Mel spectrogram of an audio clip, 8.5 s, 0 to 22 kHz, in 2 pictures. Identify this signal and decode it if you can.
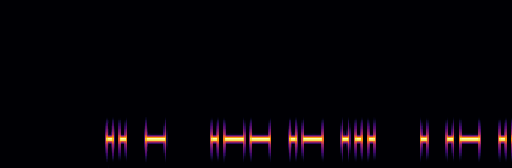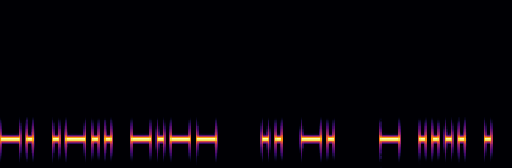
Morse code, heard as a keyed tone, about 22 wpm, 700 Hz. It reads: IT WAS EARLY IN THE
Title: Sentences from Top 1000 Words - Review Part 2 - 22wpm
